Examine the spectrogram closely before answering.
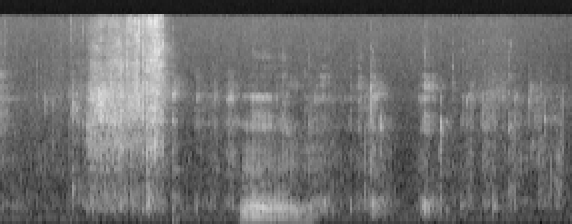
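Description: Mouth sounds of a person eating: a breathy slurp or hiss about a second in, then a short hummed vocal sound, with light chewing clicks throughout.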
